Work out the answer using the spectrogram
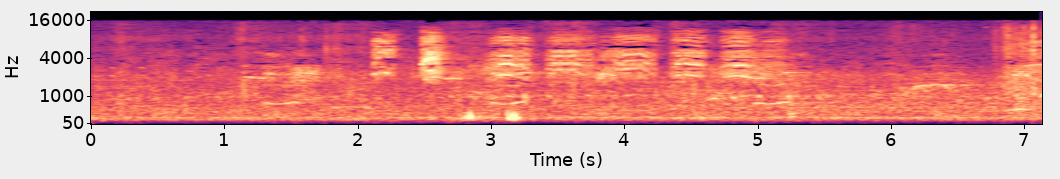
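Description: A bird squawking: a quick run of about eight harsh calls, starting about two seconds in and ending around the fifth second.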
